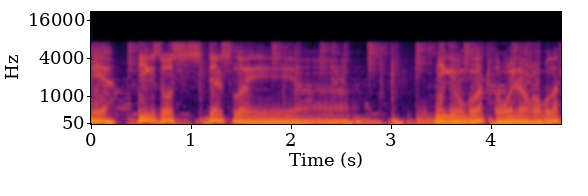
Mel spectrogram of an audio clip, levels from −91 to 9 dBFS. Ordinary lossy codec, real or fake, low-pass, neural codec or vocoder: none; real; 7.2 kHz; none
